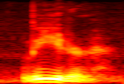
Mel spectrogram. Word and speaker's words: liter: container we poured one liter looks like lighter but it's pronounced leader the abbreviation capital L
